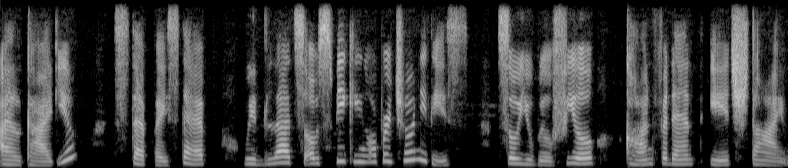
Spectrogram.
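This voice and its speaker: Very slow, wide-swinging speech from a woman with a fairly high pitch, dry and close with no echo against a quiet background. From Philippines. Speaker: English teacher. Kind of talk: tutor self-introduction to camera. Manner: warm, friendly.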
